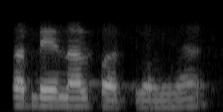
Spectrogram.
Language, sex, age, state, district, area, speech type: Tamil, female, 30-45, Tamil Nadu, Coimbatore, rural, conversation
